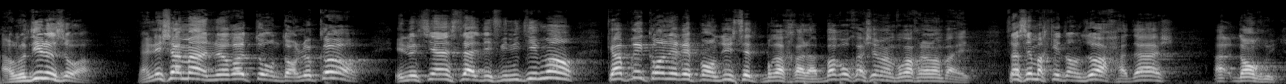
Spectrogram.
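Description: A man with an unusually high-pitched voice delivers a religious lesson. He speaks earnestly, pressing hard on key words, and often breaks off to restart or repeat himself mid-thought. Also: big pitch swings, moderate pace, a bit bright. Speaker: religious teacher.

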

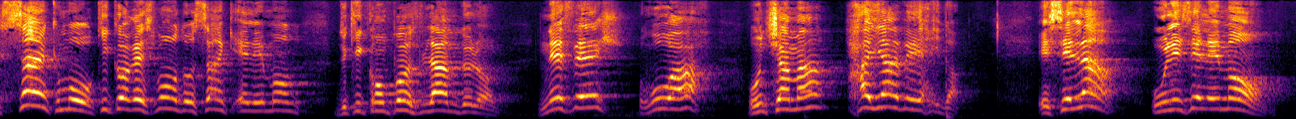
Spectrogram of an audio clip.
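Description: A man giving a spoken religious lesson, earnest and emphatic, often restarting and repeating words as he explains. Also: extremely high pitch. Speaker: religious teacher.

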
